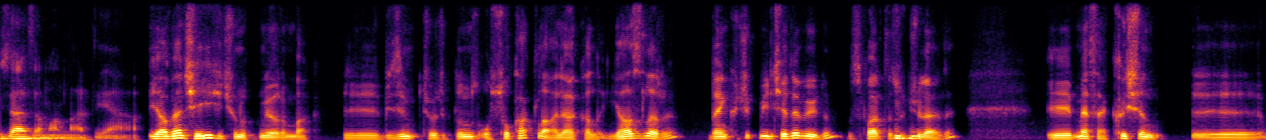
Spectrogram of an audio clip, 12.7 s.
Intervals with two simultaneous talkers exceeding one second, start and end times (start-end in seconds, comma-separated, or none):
none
